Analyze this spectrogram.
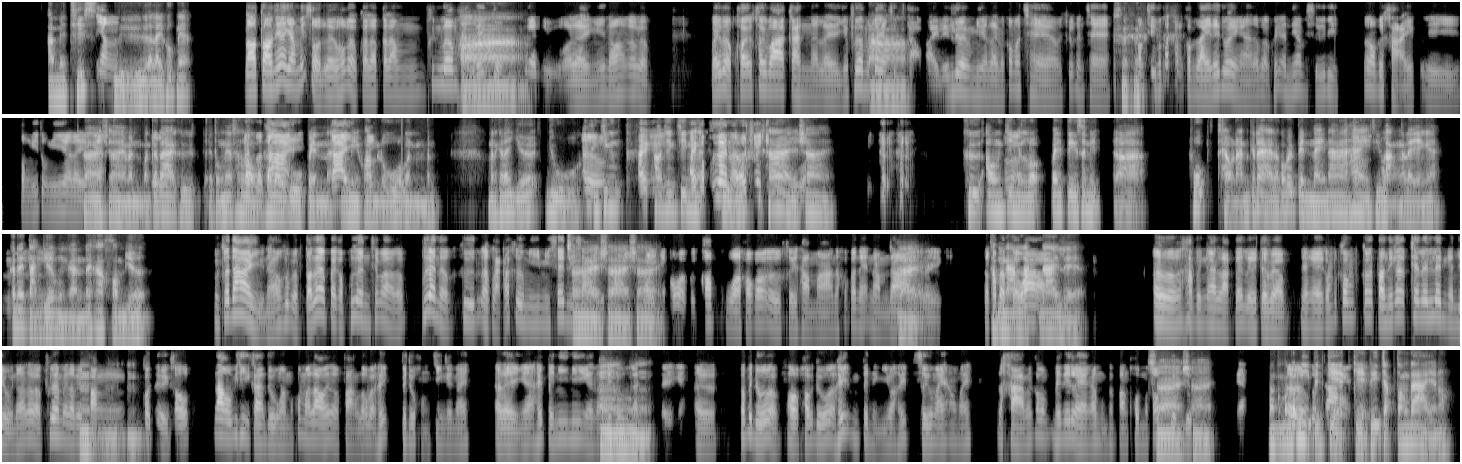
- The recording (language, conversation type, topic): Thai, unstructured, คุณเคยรู้สึกประหลาดใจไหมเมื่อได้ลองทำงานอดิเรกใหม่ๆ?
- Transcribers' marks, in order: chuckle; chuckle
